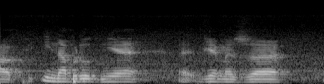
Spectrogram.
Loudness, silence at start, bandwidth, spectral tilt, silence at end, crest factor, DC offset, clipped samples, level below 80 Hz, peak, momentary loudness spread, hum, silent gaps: -24 LUFS; 0 s; 15.5 kHz; -7.5 dB/octave; 0 s; 18 dB; under 0.1%; under 0.1%; -58 dBFS; -6 dBFS; 12 LU; none; none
